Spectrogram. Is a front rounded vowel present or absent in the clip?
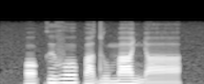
absent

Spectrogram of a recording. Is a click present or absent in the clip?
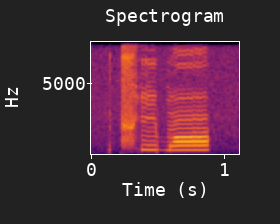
absent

